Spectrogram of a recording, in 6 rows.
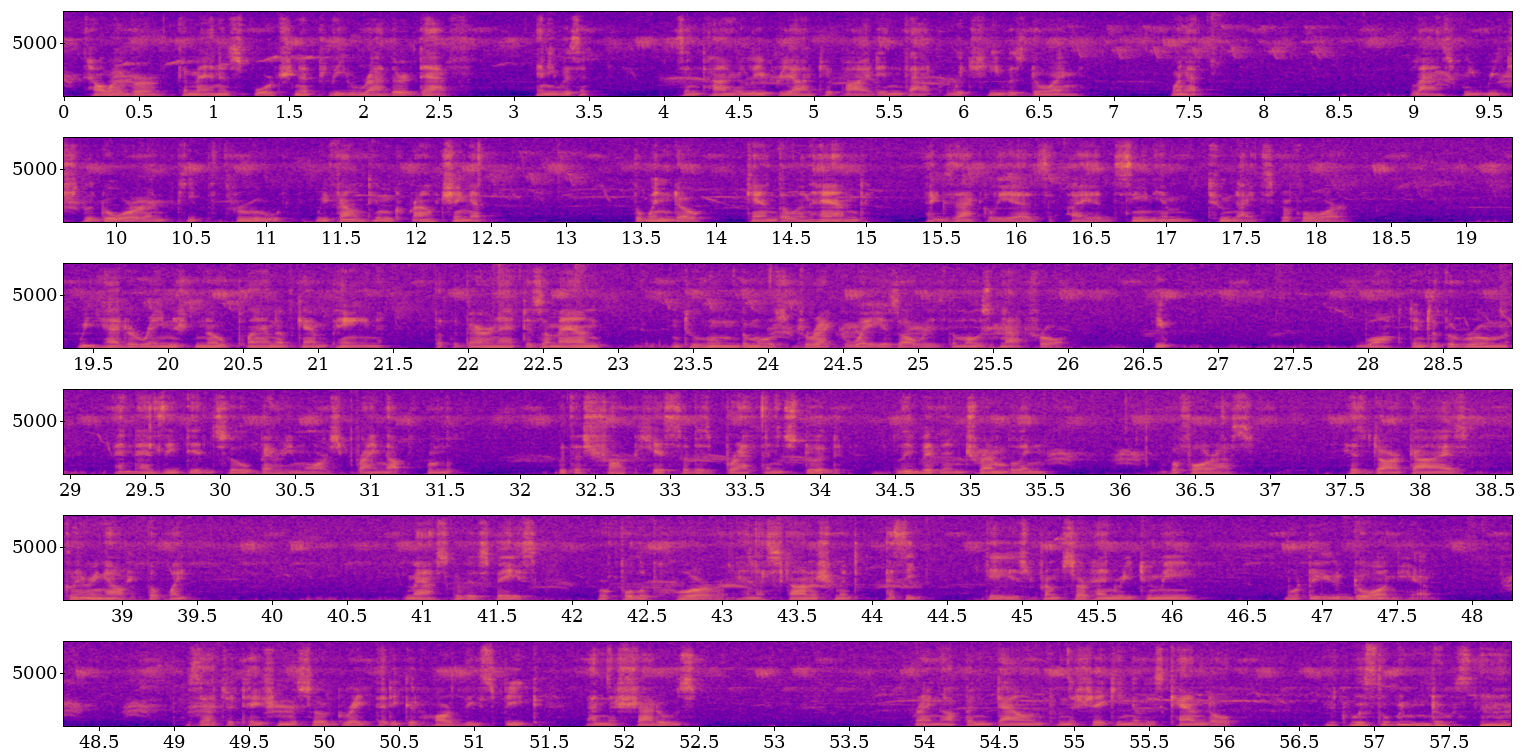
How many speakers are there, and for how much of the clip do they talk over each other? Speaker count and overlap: one, no overlap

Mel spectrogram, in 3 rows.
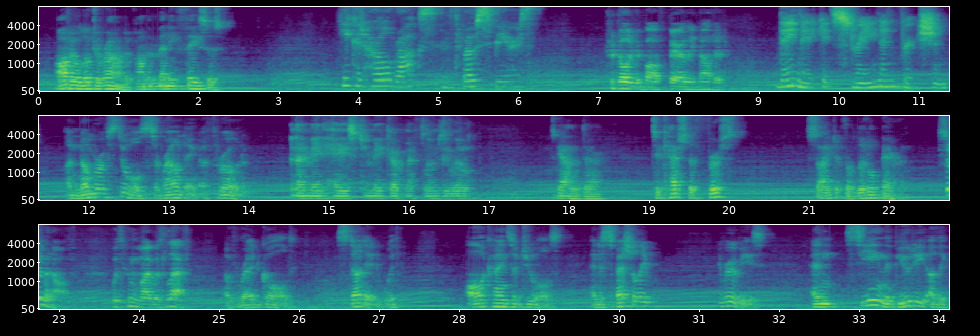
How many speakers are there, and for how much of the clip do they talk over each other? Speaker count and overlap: six, no overlap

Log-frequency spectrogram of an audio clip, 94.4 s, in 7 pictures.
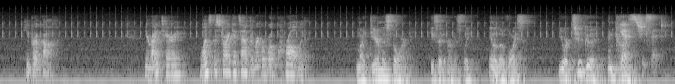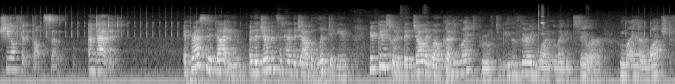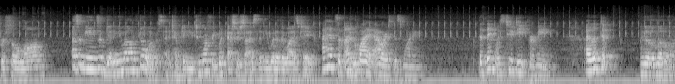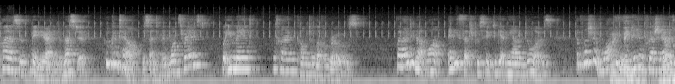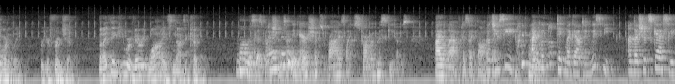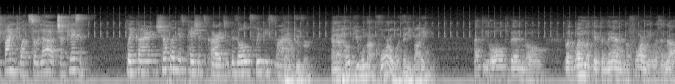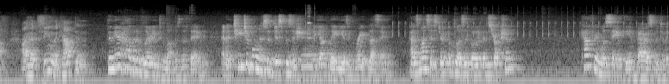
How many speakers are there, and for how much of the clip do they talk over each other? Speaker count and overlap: six, about 6%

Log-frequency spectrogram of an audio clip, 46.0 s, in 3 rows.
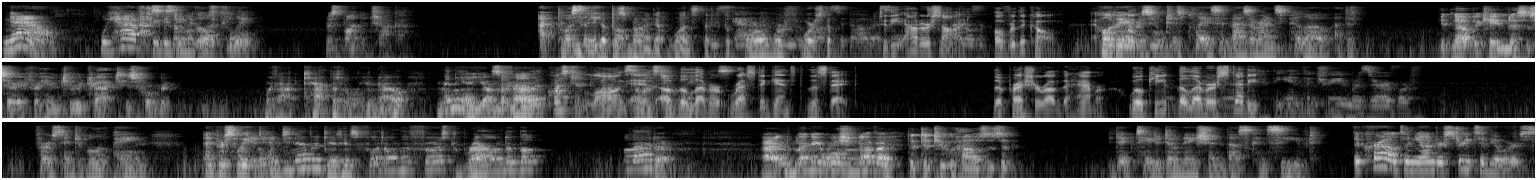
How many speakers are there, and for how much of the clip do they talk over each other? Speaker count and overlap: nine, about 21%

